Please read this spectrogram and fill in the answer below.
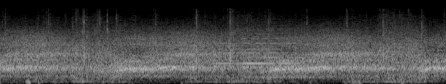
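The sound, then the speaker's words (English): Sustained ovation from New York Islanders hockey fans welcoming Bo Horvat at his home debut against the Seattle Kraken, a steady, loud crowd roar with scattered whoops and cheers throughout. “When Horvat made his home debut against the Seattle Kraken, Islanders fans gave him a warm welcome. Ovation for Bo Horvat.”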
